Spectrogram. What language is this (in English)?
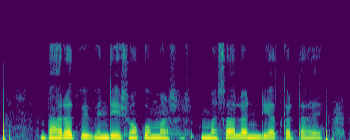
Hindi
